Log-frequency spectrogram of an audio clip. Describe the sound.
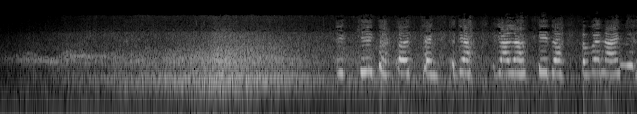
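Choppy sea waves wash and surge for several seconds, swelling to a broad rushing peak before easing off, then a voice begins talking over the fading water.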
